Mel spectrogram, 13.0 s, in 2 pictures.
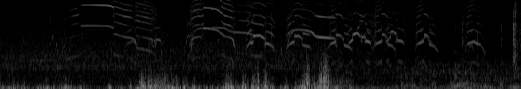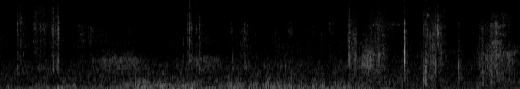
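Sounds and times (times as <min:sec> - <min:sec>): low rumble of wind: 0:00.0 - 0:13.0
birds high down-slurred calls: 0:00.8 - 0:06.1.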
